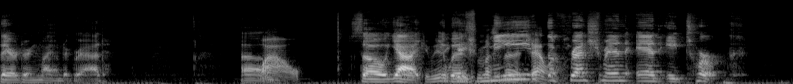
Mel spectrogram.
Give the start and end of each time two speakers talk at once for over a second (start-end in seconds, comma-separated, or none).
4.0-5.7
